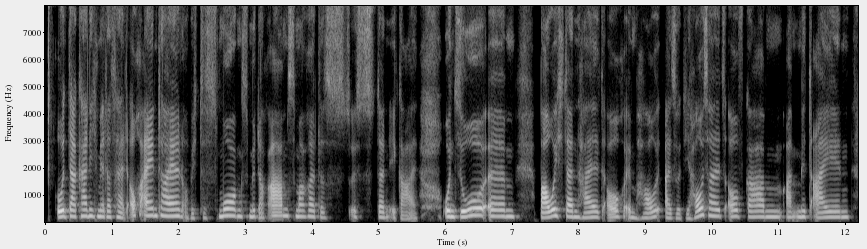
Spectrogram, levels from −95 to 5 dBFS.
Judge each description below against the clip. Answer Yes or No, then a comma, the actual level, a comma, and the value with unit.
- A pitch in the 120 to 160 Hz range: No, high, 210 Hz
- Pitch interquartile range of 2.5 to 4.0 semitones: Yes, average, 2.9 semitones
